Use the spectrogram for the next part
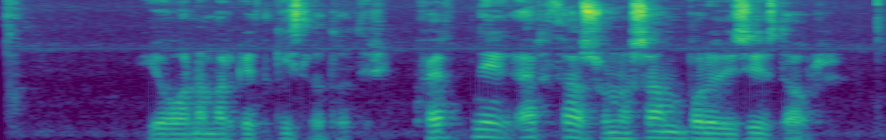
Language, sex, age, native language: Icelandic, male, 40-49, Icelandic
